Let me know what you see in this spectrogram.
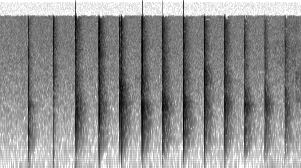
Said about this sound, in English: Nice. I only hear one set of hands. No, clapping. No, there were two. I was clapping. I was clapping something else. I'm sure it was hands.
